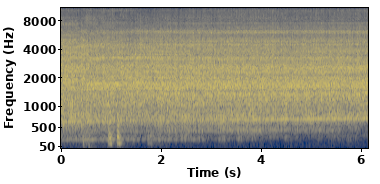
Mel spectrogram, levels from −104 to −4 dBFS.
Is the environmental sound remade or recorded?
recorded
